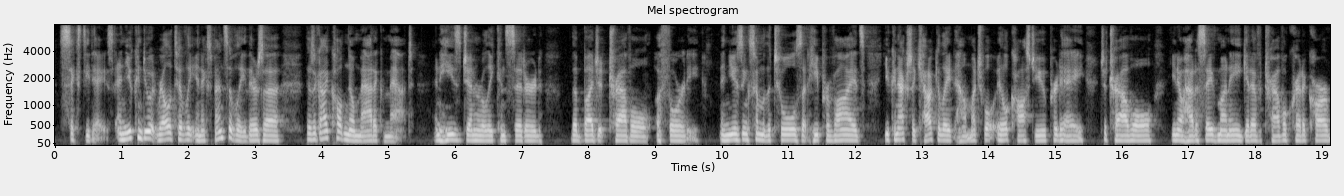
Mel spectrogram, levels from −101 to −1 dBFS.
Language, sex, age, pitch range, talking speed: English, male, 30-49, 125-145 Hz, 185 wpm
